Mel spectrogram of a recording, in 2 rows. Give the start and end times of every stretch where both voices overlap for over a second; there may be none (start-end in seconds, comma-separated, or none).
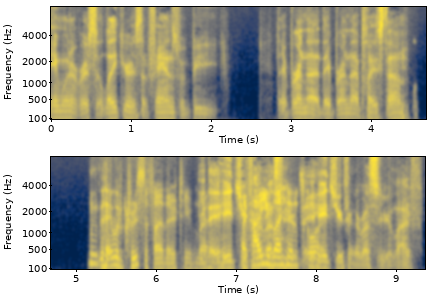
6.6-8.1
